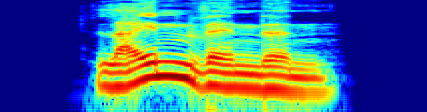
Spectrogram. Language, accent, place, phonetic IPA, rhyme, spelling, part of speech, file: German, Germany, Berlin, [ˈlaɪ̯nˌvɛndn̩], -aɪ̯nvɛndn̩, Leinwänden, noun, De-Leinwänden.ogg
- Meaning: dative plural of Leinwand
